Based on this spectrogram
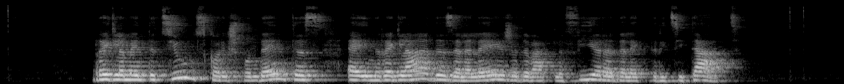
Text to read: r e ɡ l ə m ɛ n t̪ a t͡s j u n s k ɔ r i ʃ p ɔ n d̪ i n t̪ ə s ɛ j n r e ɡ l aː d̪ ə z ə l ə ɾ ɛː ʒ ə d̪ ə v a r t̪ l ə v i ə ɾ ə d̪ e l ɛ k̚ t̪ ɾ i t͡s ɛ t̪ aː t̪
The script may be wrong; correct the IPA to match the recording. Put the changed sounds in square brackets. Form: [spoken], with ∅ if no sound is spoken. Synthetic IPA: r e ɡ l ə m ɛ n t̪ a t͡s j u n s k ɔ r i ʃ p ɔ n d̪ [ɛ] n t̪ ə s ɛ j n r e ɡ l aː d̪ ə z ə l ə [l] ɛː ʒ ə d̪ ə v a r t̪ l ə [f] i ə ɾ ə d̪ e l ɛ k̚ t̪ ɾ i t͡s [i] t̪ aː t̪

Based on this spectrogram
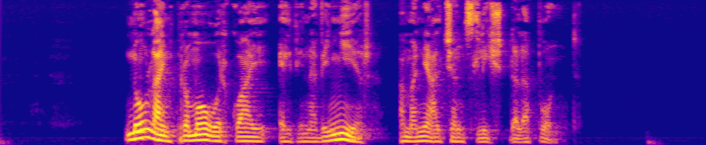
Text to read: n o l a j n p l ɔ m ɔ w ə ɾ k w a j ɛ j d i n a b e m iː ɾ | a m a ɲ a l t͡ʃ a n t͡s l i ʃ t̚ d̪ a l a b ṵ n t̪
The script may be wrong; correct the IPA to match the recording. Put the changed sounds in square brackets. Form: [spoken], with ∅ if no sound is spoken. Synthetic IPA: n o l a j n p [ɾ] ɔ m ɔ w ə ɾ k w a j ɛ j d i n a [v] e [ɲ] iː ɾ | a m a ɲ a l t͡ʃ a n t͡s l i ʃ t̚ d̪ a l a [p] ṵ n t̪

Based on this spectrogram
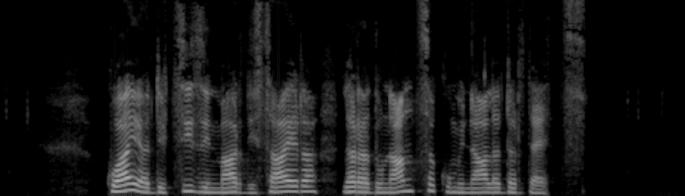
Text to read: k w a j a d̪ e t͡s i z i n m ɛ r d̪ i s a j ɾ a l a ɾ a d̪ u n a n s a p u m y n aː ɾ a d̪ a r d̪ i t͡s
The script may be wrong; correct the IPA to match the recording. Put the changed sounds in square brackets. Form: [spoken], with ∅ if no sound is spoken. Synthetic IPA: k w a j a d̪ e t͡s i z i n m [a] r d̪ i s a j ɾ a l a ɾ a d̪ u n a n [t͡s] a [k] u m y n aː [l] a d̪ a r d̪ [ɛ] t͡s

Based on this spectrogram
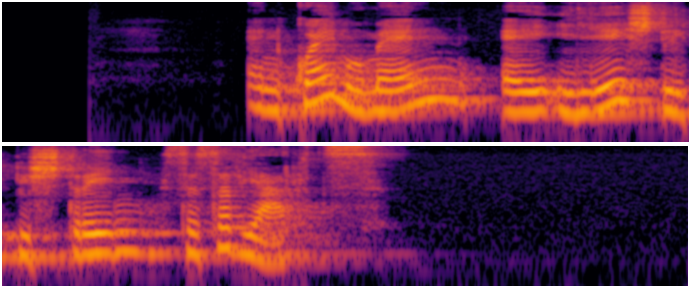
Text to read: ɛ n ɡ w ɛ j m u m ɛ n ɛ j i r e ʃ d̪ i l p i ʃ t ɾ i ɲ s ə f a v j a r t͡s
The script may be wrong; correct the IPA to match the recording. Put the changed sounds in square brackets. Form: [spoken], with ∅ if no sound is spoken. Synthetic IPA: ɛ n [k] w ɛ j m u m ɛ n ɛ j i [ʎ] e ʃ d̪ i l p i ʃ t ɾ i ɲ s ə [s] a v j a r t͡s

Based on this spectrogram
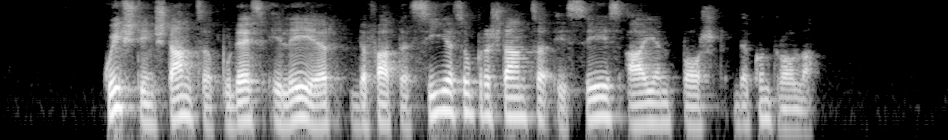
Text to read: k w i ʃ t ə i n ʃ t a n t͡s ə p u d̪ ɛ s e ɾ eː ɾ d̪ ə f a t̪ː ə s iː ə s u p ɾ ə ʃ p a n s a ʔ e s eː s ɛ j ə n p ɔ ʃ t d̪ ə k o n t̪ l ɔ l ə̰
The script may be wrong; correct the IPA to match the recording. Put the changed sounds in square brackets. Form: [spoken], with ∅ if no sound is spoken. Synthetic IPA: k w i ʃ t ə i n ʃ t a n t͡s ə p u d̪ ɛ s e [l] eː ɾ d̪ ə f a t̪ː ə s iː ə s u p ɾ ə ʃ [t] a n [t͡s] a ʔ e s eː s [a] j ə n p ɔ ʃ t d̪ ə k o n t̪ [ɾ] ɔ l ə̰

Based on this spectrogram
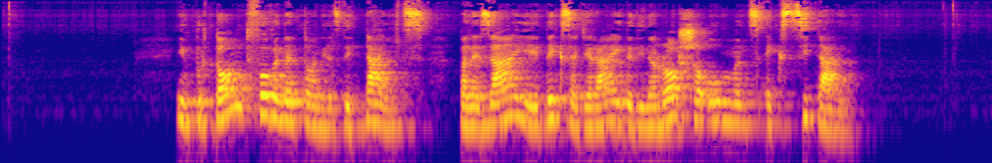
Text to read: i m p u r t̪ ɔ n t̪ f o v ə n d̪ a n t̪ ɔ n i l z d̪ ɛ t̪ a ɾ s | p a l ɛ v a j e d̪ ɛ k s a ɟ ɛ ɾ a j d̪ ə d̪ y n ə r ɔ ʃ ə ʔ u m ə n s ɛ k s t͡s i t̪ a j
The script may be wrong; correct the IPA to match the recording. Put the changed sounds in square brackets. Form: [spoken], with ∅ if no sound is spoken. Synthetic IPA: i m p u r t̪ ɔ n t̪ f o v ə n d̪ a n t̪ ɔ n i l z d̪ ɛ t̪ a [ʎ] s | p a l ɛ [z] a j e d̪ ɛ k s a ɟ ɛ ɾ a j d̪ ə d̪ [i] n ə r ɔ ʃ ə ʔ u m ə n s ɛ k s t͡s i t̪ a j

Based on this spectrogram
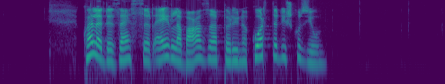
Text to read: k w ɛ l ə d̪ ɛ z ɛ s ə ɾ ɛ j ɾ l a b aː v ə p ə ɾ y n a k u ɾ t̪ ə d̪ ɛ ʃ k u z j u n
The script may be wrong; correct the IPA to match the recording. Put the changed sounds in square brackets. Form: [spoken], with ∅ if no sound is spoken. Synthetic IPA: k w ɛ l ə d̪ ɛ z ɛ s ə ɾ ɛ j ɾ l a b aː [z] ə p ə ɾ y n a k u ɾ t̪ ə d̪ [i] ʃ k u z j u n

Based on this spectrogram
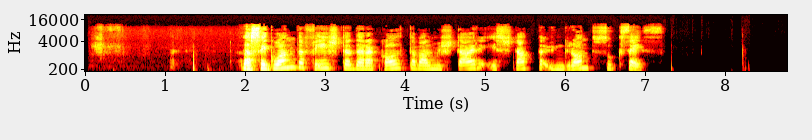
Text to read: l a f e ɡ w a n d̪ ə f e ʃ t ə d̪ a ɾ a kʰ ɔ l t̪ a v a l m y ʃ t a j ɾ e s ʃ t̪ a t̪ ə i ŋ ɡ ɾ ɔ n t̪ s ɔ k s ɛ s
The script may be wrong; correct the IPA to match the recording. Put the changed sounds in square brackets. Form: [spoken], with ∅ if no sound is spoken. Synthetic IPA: l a [s] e ɡ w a n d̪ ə f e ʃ t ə d̪ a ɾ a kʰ ɔ l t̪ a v a l m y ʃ t a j ɾ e s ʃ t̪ a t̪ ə [y] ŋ ɡ ɾ ɔ n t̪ s [u] k s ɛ s

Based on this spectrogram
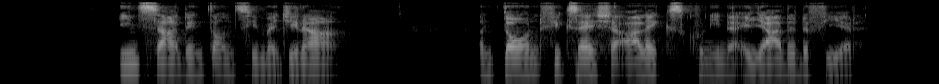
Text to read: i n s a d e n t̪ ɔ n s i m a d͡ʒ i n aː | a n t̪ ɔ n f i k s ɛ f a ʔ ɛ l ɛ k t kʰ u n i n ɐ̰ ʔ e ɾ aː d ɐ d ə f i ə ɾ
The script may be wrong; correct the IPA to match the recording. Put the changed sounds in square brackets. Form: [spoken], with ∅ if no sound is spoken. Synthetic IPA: i n s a d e n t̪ ɔ n s i m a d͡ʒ i n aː | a n t̪ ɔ n f i k s ɛ [ʃ] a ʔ [a] l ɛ k [s] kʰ u n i n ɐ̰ ʔ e [ʎ] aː d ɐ d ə f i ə ɾ

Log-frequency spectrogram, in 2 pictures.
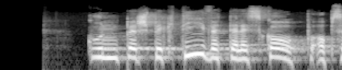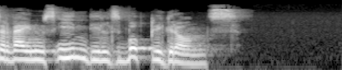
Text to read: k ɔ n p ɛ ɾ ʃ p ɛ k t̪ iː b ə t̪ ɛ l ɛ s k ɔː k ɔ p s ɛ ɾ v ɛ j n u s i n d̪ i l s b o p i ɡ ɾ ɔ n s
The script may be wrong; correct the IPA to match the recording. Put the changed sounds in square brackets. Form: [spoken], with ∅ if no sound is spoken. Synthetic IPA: k [u] n p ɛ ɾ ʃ p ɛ k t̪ iː [v] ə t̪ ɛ l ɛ s k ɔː [p] ɔ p s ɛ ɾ v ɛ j n u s i n d̪ i l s b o p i ɡ ɾ ɔ n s

